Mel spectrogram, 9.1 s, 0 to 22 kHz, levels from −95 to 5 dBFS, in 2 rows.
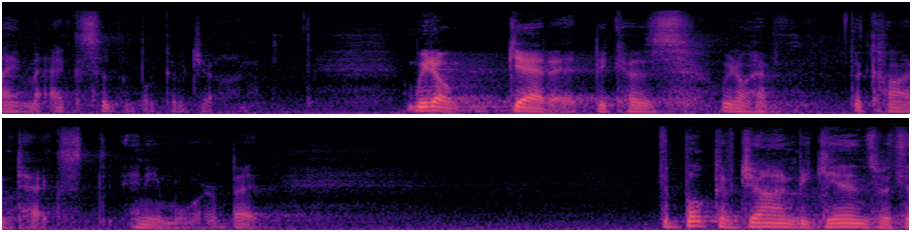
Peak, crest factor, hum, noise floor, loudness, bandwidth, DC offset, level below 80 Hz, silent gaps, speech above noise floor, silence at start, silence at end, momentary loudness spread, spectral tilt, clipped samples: -18 dBFS; 24 dB; none; -66 dBFS; -41 LUFS; 16 kHz; under 0.1%; -66 dBFS; none; 26 dB; 0 s; 0 s; 19 LU; -5.5 dB/octave; under 0.1%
